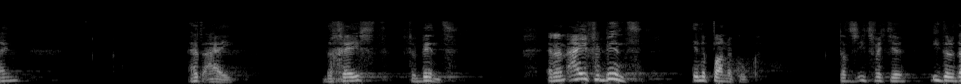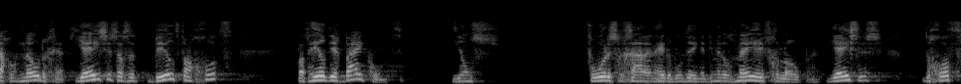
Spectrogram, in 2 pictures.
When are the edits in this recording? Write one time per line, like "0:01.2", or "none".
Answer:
0:08.2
